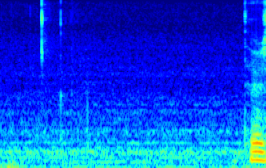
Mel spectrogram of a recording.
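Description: Quiet room tone with two faint, brief clicks close together about a third of a second in.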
